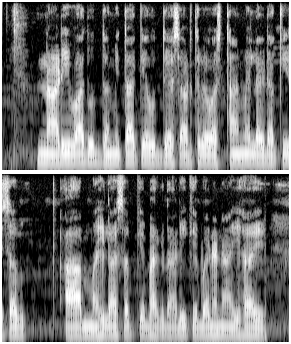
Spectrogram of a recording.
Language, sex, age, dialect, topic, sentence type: Magahi, male, 25-30, Western, banking, statement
